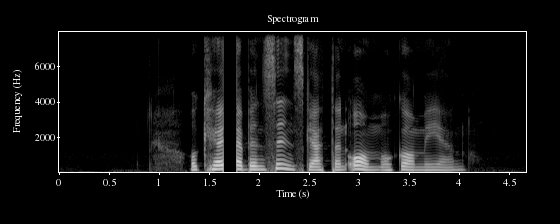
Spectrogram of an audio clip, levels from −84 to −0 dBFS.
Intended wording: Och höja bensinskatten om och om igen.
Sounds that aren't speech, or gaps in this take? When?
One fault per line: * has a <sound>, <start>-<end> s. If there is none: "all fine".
* has a dropout, 1.6-1.8 s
